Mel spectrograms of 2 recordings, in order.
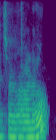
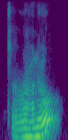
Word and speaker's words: Toronto: so Canadian a say Toronto Toronto Toronto you don't pronounce the T at the End Toronto yep yeah if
